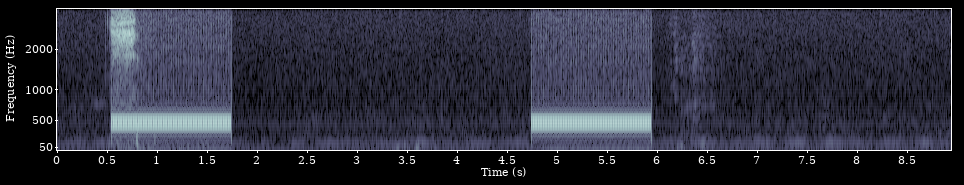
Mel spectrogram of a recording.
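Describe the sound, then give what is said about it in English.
Telephone ringing tone while a call is transferred: two long, steady, buzzy rings of about a second each, separated by a few seconds of near silence, with another just beginning at the end. “For Sue Whalen, your call is being transferred.”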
